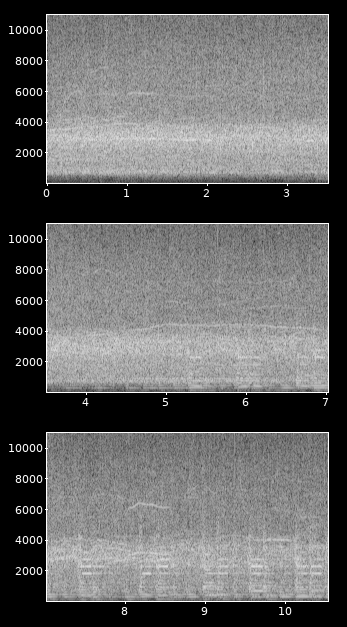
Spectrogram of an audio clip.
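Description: Live electric guitar solo: a sustained wash of guitar sound gives way, about halfway through, to quick repeating notes that echo and stack up over one another.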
